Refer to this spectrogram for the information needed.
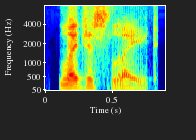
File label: "legislate", American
